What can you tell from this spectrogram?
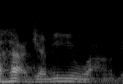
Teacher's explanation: تحقيق الهمزتين باستثناء أعجمي وعربي، فإنه يقرأ أهعجمي وعربي بتسهيل الثانية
